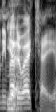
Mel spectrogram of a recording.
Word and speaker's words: Madueke: Is that how I say his name? – Madueke, yeah. Good player.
